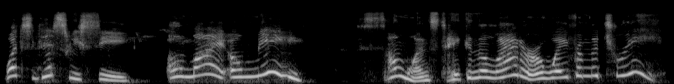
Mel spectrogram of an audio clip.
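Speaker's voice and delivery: high, loud dismay; alarmed surprise. Acted. Tree dwellers discovering the ladder gone, high and alarmed. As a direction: react like the ladder just vanished.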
